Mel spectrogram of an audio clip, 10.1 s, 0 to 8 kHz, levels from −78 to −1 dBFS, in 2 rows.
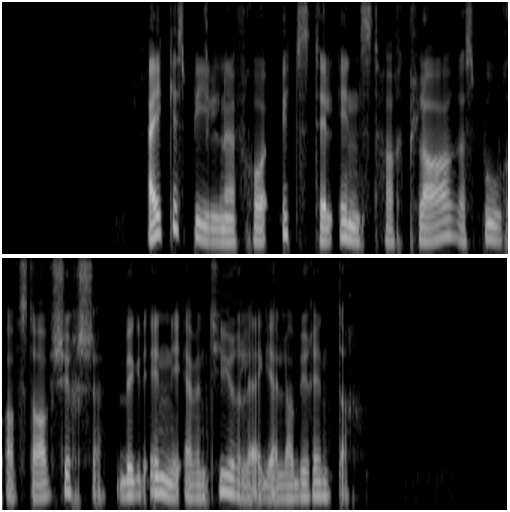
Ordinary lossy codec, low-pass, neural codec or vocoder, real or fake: none; none; none; real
